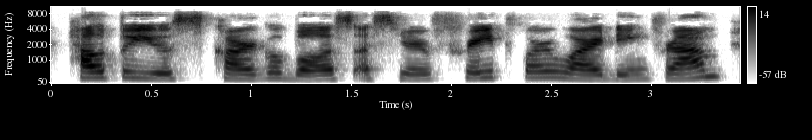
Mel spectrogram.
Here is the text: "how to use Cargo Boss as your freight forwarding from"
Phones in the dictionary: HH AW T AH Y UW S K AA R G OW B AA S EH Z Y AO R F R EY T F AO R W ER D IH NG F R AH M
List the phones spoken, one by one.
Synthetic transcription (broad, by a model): HH AW T AH Y UW S K AA R G OW B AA S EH S Y AO R F R EY T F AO R W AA D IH NG F R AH M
